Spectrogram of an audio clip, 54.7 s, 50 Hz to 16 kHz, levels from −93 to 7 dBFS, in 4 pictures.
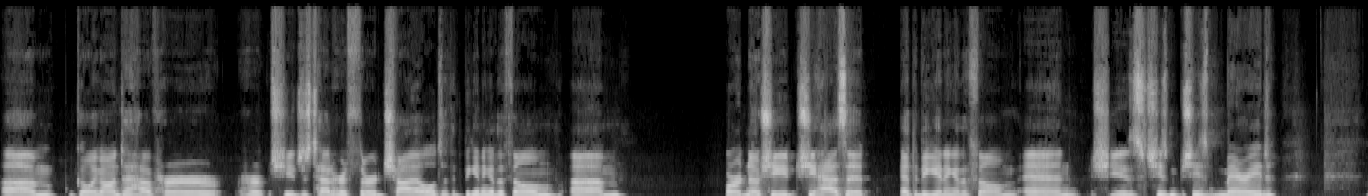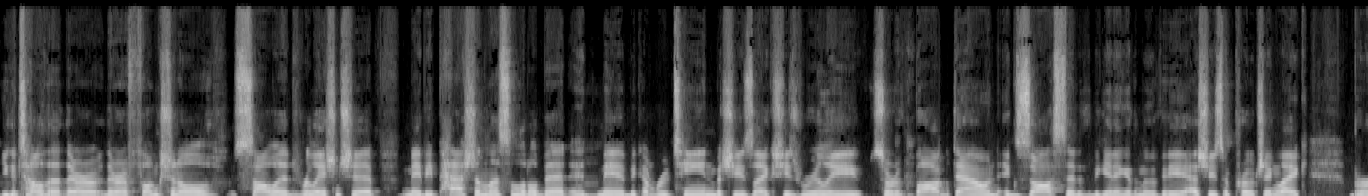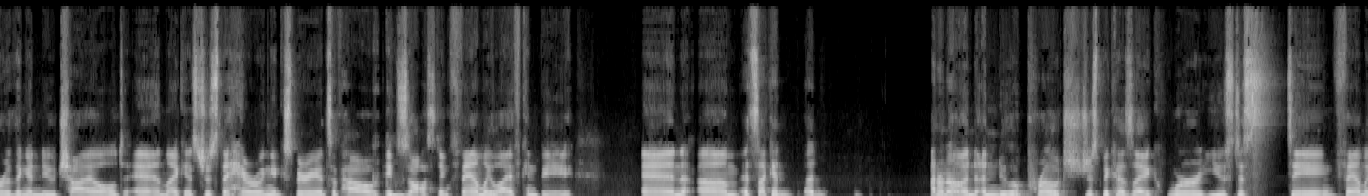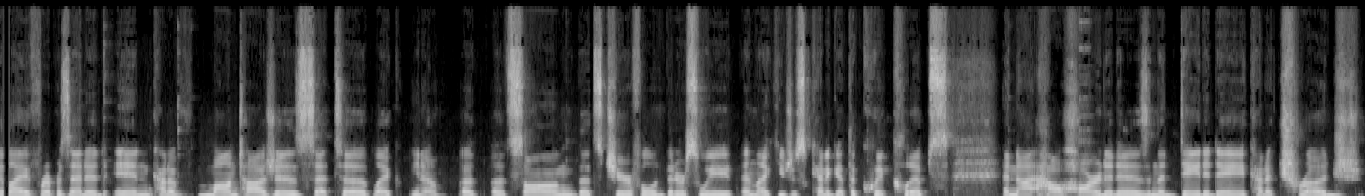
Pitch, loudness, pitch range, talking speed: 100 Hz, -18 LUFS, 95-110 Hz, 175 wpm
